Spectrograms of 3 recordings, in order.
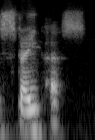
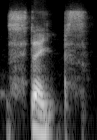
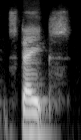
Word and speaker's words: stapes: the malus incus and stus which organ would one find the malus incus and stus you sure it's not pronounced stapes oh flip you might be right yeah yeah stapes sorry in which organ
